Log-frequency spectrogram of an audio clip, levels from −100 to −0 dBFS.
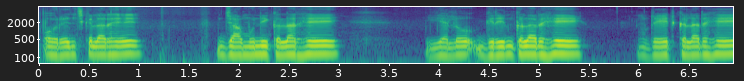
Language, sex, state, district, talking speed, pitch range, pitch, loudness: Hindi, male, Bihar, Begusarai, 110 wpm, 130-140 Hz, 135 Hz, -16 LUFS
